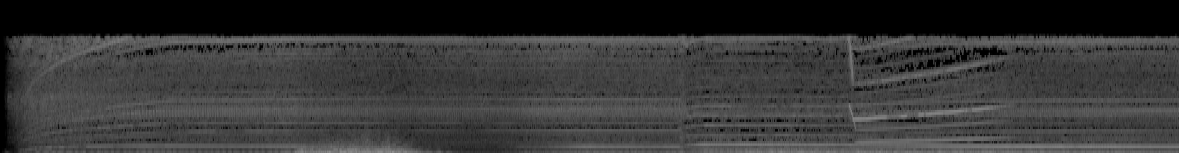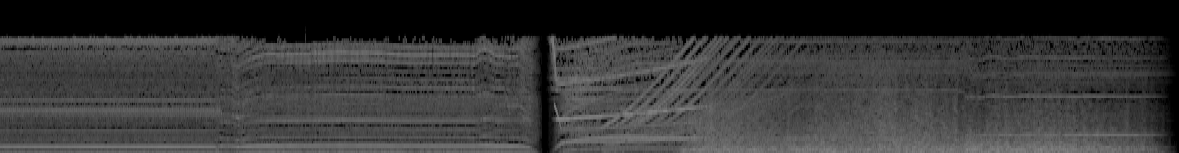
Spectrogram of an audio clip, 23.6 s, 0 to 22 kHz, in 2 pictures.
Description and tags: HyperSpeed Charger
My hyper-space engine took us 1st through the checkered, for the Win!!!
hyper-charger, hyper, fast, hyperspeed, turbo-charger, jet, speed, propulsion, win, engine, hyperspace, super-charger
